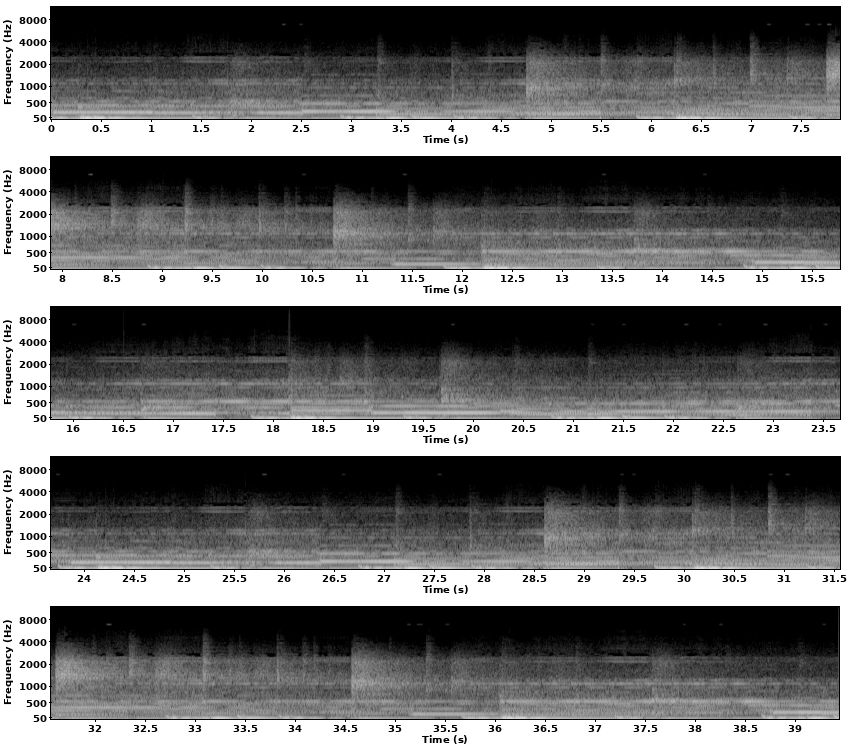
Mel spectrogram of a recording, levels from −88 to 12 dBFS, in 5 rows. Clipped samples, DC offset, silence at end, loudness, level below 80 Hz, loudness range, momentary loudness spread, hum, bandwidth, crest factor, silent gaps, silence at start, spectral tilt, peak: under 0.1%; under 0.1%; 0 s; -22 LUFS; -18 dBFS; 2 LU; 7 LU; none; 3 kHz; 16 dB; none; 0 s; -11 dB/octave; 0 dBFS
